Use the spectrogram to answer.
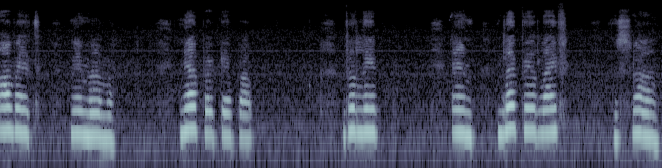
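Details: Young adult woman living with ALS (amyotrophic lateral sclerosis), who says she is becoming a prisoner in her own body; very slow speech broken into single words with long pauses. Dysarthria in ALS.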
